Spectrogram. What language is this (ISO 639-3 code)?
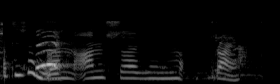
isl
